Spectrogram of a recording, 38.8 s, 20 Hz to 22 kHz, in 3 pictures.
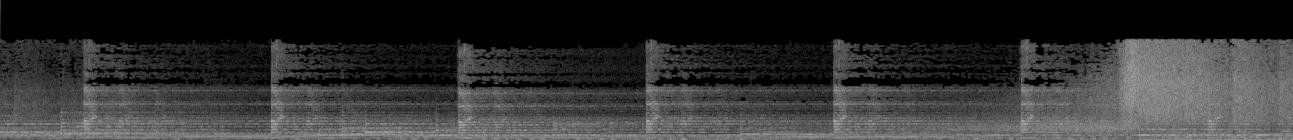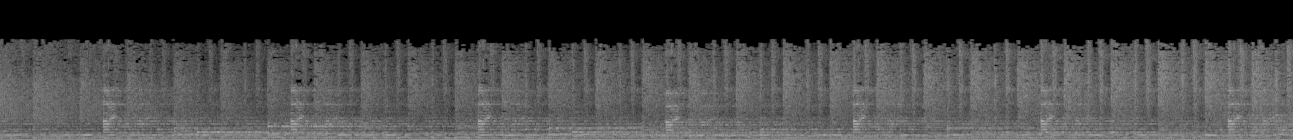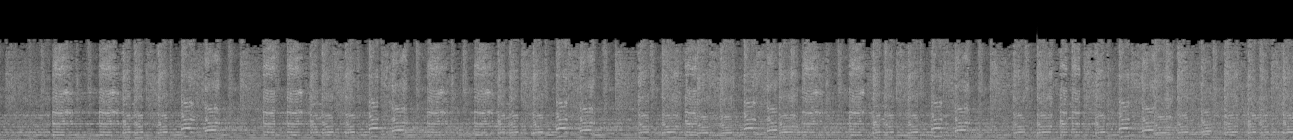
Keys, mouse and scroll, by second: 1.6 click, 2.2 Return, 4.5-5.6 drag, 7.3-8.6 typing, 9.5 Return, 11.5 click, 11.9 Return, 13.3-14.4 drag, 16.0-17.1 drag, 17.4 Return, 21.5-22.6 drag, 23.5-24.7 middle drag, 28.1 click, 29.6-30.7 drag, 32.4-33.6 drag, 34.8-35.9 drag, 37.8 click, 38.5 click.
